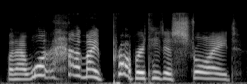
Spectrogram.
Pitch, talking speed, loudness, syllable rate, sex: 300 Hz, 170 wpm, -16 LUFS, 4.4 syllables/s, female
